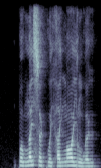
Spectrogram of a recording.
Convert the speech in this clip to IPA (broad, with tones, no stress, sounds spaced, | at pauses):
p o˨ w n̪ ɐ˥ j s ɵ˨˩ ɥ kʷ ɐ˨˩ j h ɐ˨ j ŋ ɔː˧ j ʊ˨˩ ŋ w ɵ˨ ɥ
